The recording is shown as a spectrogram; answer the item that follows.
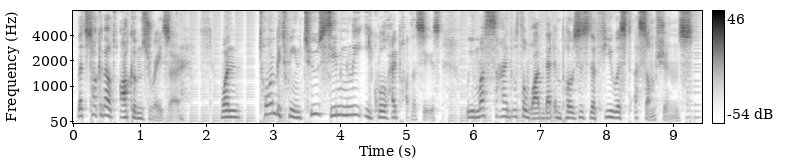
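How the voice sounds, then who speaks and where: A woman voicing an arrogant male falcon defence lawyer in a video game, lecturing and deliberate in a cutting, logical way. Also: deep voice, big pitch swings, a little mellow, faint music behind.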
